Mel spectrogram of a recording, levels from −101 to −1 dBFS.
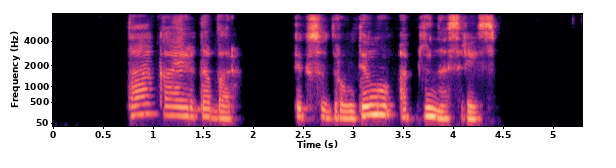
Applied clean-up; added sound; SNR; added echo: neural mask model Resemble Enhance denoiser.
